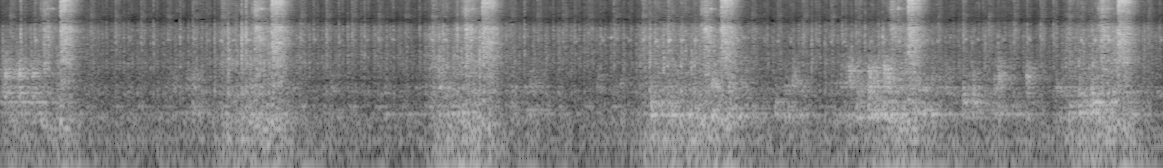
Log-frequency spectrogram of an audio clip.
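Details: Restored small petrol engine reinstalled on a cement mixer, drive chain off so running off load: chugs along steadily, volume swelling gently every second or so, no knocks; running fine.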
